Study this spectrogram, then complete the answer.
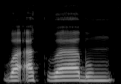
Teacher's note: यहाँ भी व अकवाबुम में आप ख्याल रखिए कि छोटी काफ दी हुई है तो इसलिए बिना कलकला के हम मिलाकर पढ़ेंगे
